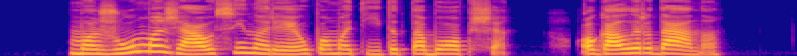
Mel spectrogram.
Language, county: Lithuanian, Panevėžys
